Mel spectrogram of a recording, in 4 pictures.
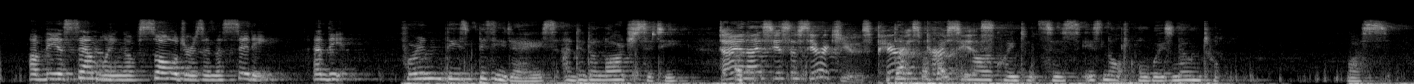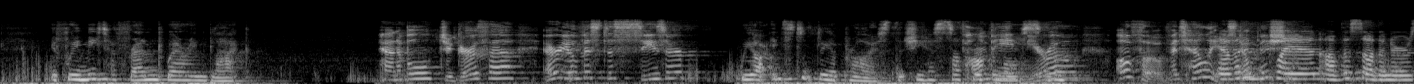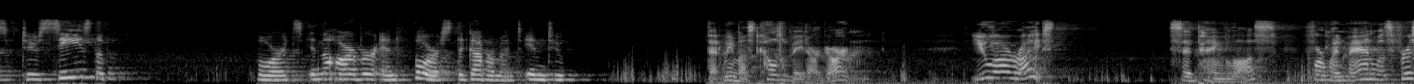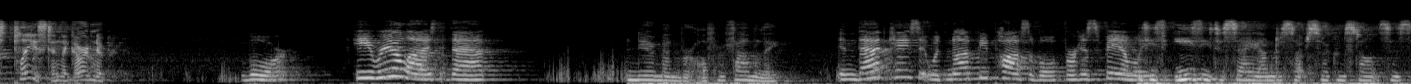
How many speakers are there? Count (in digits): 3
